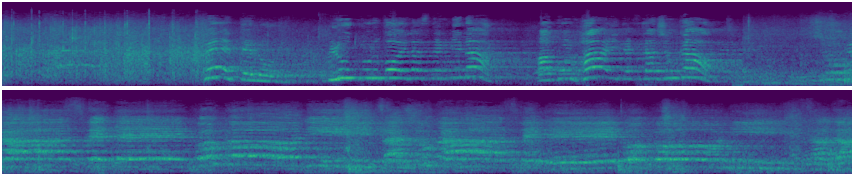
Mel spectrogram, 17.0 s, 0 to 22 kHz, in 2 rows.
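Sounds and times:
girls singing in unison: 0:08.0 - 0:17.0.

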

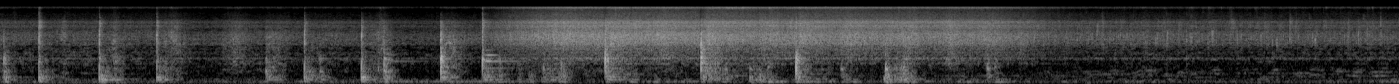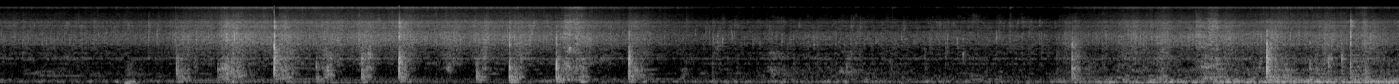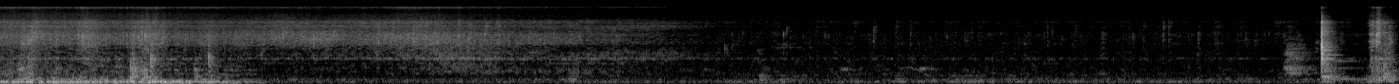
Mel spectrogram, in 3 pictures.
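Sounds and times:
meat sizzling in a wok: 0:00.0 - 0:35.2, 0:39.4 - 0:41.9
wooden spatula scraping a pan: 0:00.4 - 0:05.6, 0:24.6 - 0:30.2, 0:41.6 - 0:41.9.

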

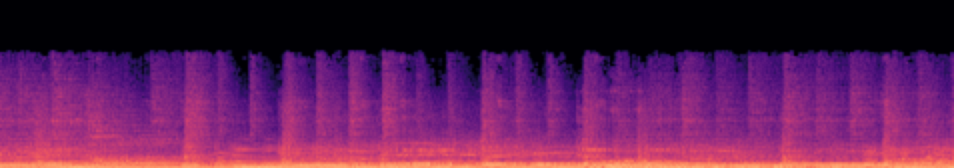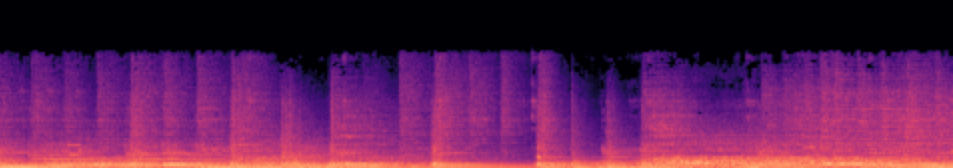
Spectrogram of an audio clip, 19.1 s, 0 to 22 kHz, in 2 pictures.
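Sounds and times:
men's choir singing a hymn: 0:00.0 - 0:14.6, 0:15.8 - 0:19.0
steady drum beat: 0:00.0 - 0:19.0
sustained bass notes: 0:00.0 - 0:19.0.

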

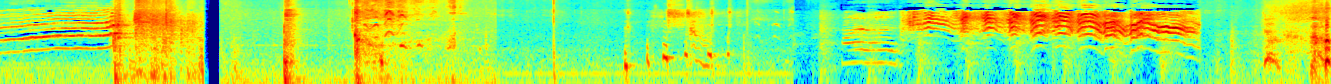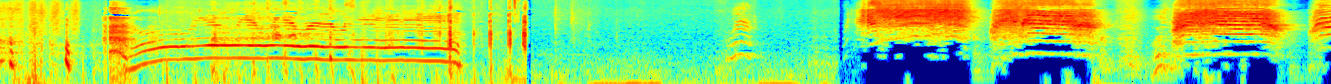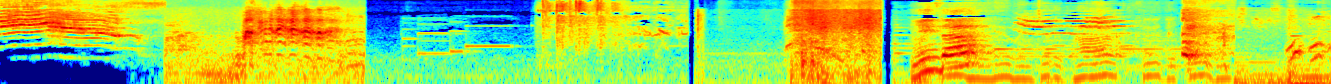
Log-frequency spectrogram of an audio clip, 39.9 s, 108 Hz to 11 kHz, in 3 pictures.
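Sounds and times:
cat high-pitched cries: 0:00.0 - 0:01.2, 0:09.0 - 0:12.0, 0:21.8 - 0:24.4, 0:25.0 - 0:28.1, 0:36.8 - 0:38.0
cat yowling: 0:09.0 - 0:12.0, 0:36.8 - 0:38.0
cat meowing: 0:36.8 - 0:38.0.

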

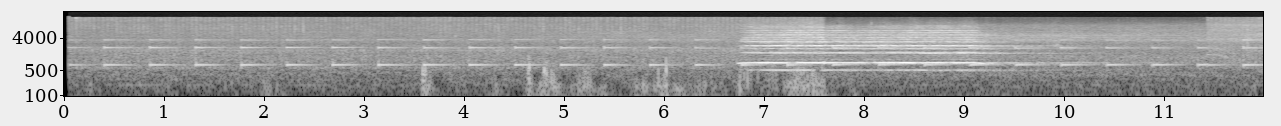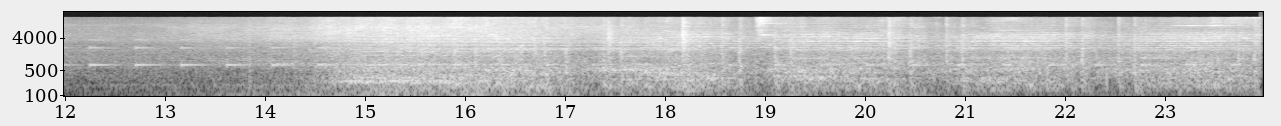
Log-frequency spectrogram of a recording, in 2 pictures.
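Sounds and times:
train horn blast: 0:06.8 - 0:10.4.

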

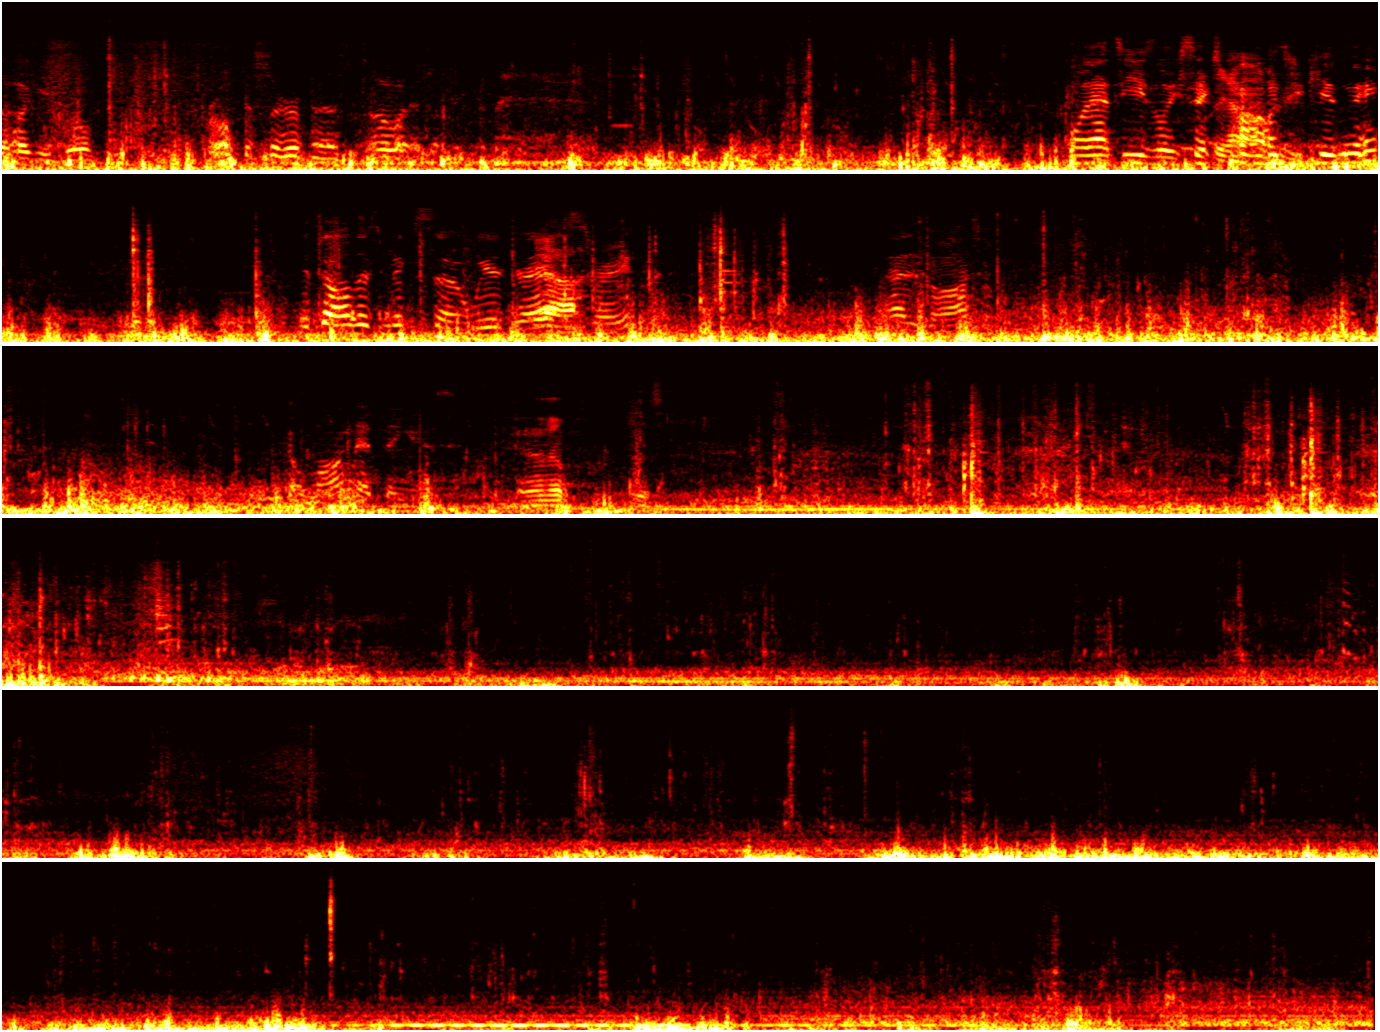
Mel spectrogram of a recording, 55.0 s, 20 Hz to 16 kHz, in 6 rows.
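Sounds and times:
boat motor humming: 0:00.0 - 0:55.0
wind on microphone: 0:00.0 - 0:55.0.

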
